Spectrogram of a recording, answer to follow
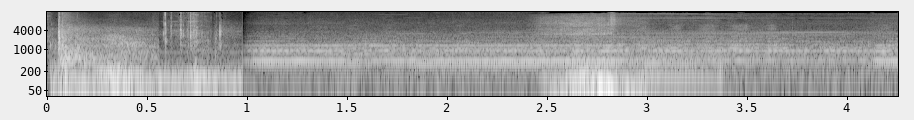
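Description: A loud held horn chord of several steady tones, starting about a second in and lasting about three seconds, with a short whoosh and low thud partway through.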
